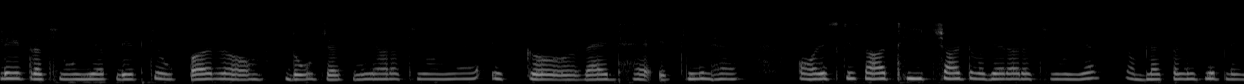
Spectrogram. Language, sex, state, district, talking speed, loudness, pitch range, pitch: Hindi, female, Bihar, East Champaran, 165 wpm, -42 LUFS, 235-260 Hz, 245 Hz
